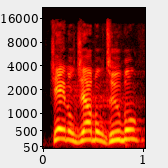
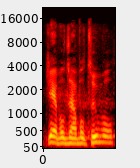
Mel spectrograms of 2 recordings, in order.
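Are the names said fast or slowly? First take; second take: slowly; fast. First: The names are said at a normal, slower pace. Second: The names are said very fast.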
